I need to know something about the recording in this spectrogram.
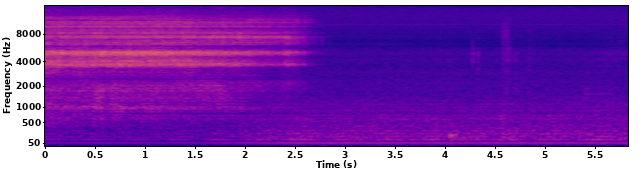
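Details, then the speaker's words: Sherwood scuba second-stage regulator before adjustment, as gas is turned on: a loud, steady high-pitched hiss for about three seconds, then it cuts off. This is a free-flow leak corrected by adjusting the second stage. "When we turn our gas on, see, when you start putting air to it, it leaks."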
